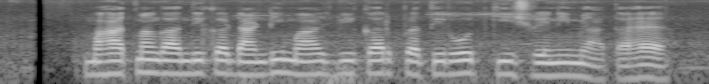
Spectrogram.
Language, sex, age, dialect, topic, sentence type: Hindi, male, 18-24, Hindustani Malvi Khadi Boli, banking, statement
